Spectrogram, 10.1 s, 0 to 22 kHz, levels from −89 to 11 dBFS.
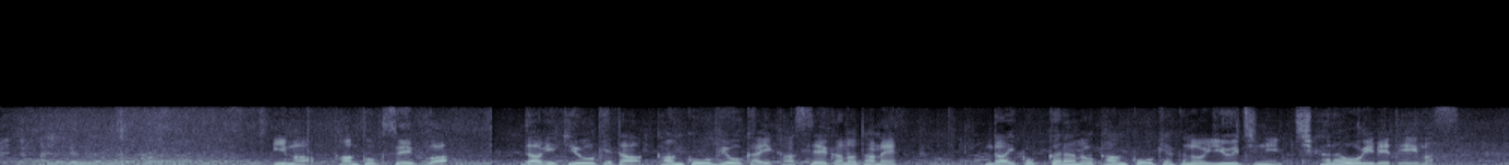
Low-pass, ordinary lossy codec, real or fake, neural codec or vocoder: none; none; fake; codec, 16 kHz, 4 kbps, X-Codec, HuBERT features, trained on general audio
